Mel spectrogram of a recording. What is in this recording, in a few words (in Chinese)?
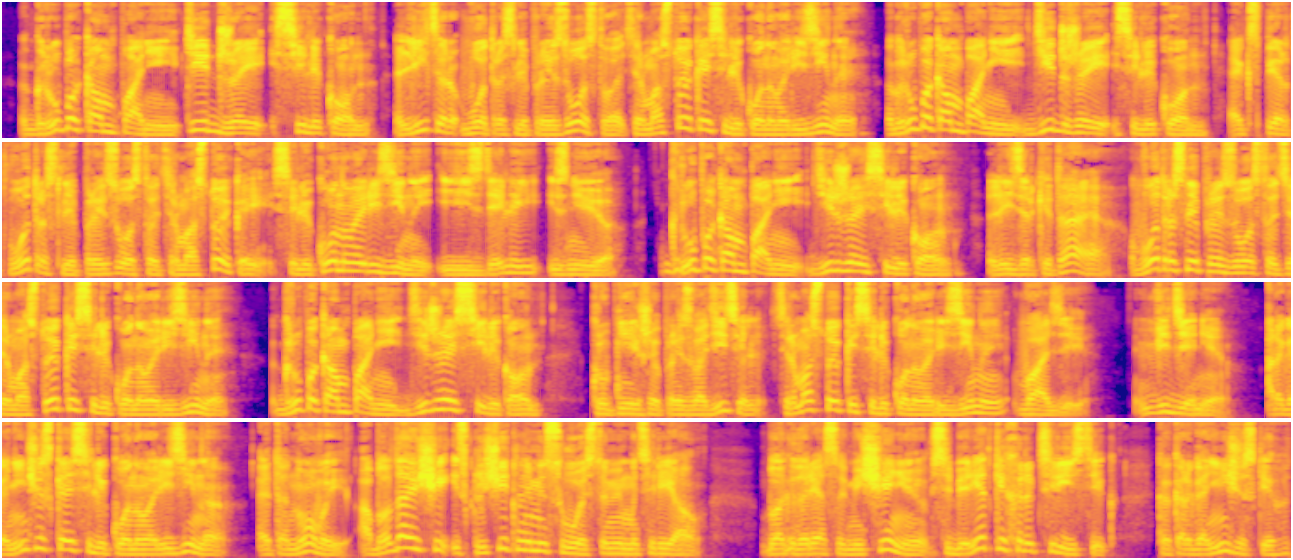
俄语男, Dark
